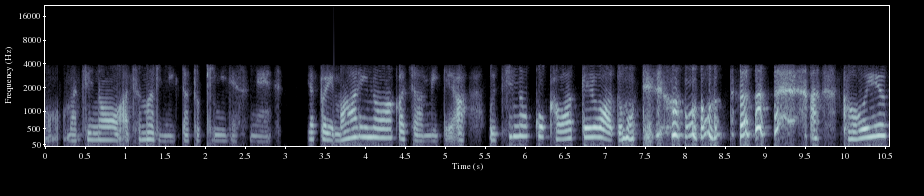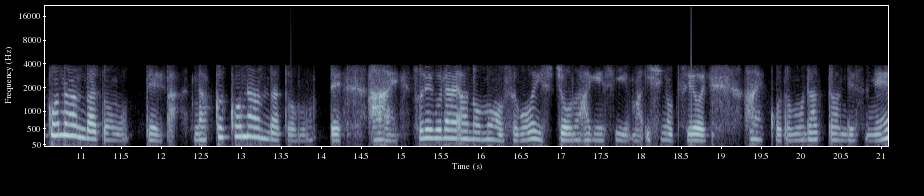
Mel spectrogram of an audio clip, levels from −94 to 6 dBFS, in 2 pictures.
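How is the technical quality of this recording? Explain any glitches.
The technical quality is poor: the speech is heavily degraded by a low-rate telephony codec throughout, and four brief dropouts break it at regular points.

The G.723.1 codec damage runs the whole length. Its dull, narrow sound, confined to roughly 300 Hz to 3.7 kHz with nothing above 3.8 kHz, suggests a telephone-band coder running at around 6 kbit/s. Working in 30 ms frames with a slowly updated voice model, it smears fast changes, so consonants blur and the voice turns hoarse and muffled. A simple low-pass filter would dull the top end without this rough, hoarse texture.

The gap between chunks occurs at 3.6, 8.61, 13.61 and 18.62 s. Each is a hole of about 6.5 ms. They recur exactly every 5.0 s, which points to audio handled in 5-second chunks with a sliver of silence left at each join. No sound is lost, only interrupted. 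The strict spacing and clean silence set these apart from packet loss, which strikes irregularly and usually removes or smears sound.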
